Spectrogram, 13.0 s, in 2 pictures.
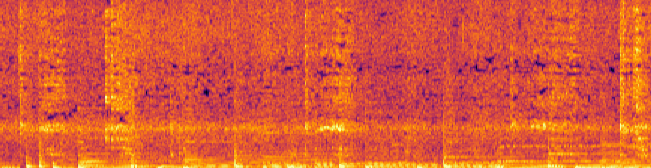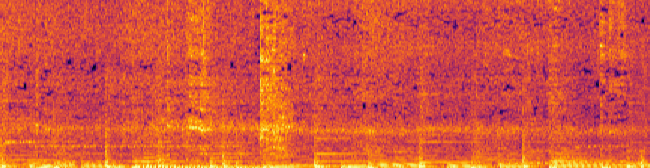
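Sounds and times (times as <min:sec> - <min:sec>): meat and onions sizzling in oil: 0:00.0 - 0:13.0
ladle scraping a pan: 0:00.2 - 0:01.6, 0:02.9 - 0:04.2, 0:04.9 - 0:07.1, 0:07.8 - 0:09.8.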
